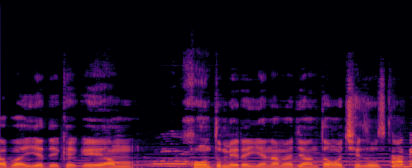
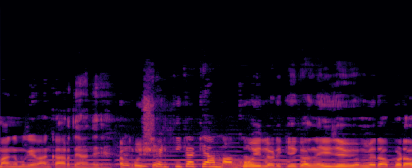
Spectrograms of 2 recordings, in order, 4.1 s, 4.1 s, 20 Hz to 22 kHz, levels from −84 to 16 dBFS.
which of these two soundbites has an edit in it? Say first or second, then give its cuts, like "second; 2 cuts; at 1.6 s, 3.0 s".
second; 1 cut; at 1.2 s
